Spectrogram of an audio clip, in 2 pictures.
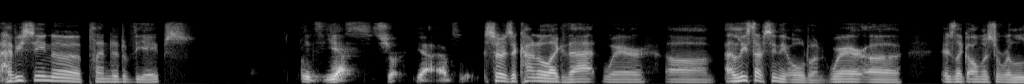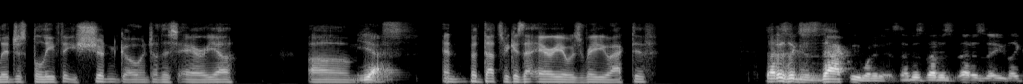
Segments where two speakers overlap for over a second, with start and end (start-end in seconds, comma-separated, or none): none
